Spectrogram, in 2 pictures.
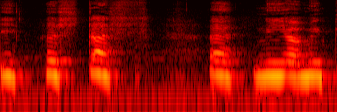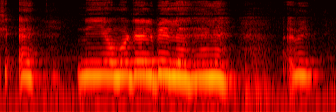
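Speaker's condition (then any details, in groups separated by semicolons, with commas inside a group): Dyskinetic cerebral palsy, severe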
